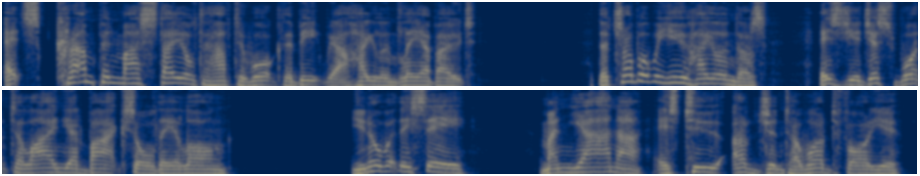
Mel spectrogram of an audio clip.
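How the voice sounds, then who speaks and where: Guy doing a whiny scottish policewoman, sing-song and higher pitched, sour and contemptuous, audiobook style. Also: expressive, moderate pace, dry recording, clean studio sound, close to an everyday voice. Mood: self-righteous. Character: sour, contemptuous young policewoman, whining and accusing.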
